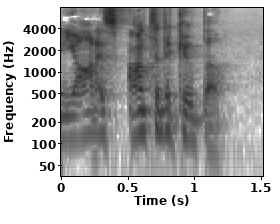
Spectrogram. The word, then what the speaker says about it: Giannis Antetokounmpo: Can they shut down arguably the most dominant player the NBA has to offer today in Giannis Antetokounmpo? And look at that pronunciation. I have it down.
